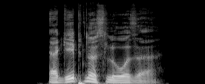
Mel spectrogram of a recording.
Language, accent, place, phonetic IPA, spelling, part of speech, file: German, Germany, Berlin, [ɛɐ̯ˈɡeːpnɪsloːzə], ergebnislose, adjective, De-ergebnislose.ogg
- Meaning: inflection of ergebnislos: 1. strong/mixed nominative/accusative feminine singular 2. strong nominative/accusative plural 3. weak nominative all-gender singular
